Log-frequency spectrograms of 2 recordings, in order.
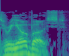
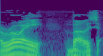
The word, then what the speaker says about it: rooibos: It's called red tea, also known as rooibos or rooibos, R-O-O-I-B-O-S, pronounced either way, has a lot of health benefits.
